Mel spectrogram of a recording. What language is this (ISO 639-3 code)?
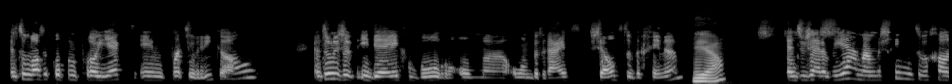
nld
